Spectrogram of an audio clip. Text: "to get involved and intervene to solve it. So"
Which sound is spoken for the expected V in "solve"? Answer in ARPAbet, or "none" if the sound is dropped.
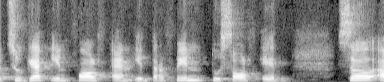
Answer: F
